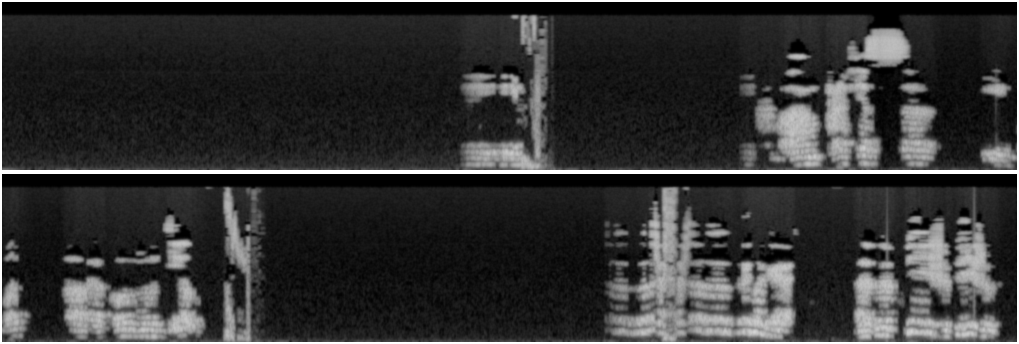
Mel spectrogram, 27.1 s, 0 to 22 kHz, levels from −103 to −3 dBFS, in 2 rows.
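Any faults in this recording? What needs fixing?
Two single sharp clicks sit at 25.35 s and 26.51 s. They are likely dropped samples: a handful of samples, well under a tenth of a millisecond, go missing, so the waveform jumps straight to a later value. Unlike a dropout, no sound audibly disappears. Keeping the capture and processing buffers from underrunning would prevent it.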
